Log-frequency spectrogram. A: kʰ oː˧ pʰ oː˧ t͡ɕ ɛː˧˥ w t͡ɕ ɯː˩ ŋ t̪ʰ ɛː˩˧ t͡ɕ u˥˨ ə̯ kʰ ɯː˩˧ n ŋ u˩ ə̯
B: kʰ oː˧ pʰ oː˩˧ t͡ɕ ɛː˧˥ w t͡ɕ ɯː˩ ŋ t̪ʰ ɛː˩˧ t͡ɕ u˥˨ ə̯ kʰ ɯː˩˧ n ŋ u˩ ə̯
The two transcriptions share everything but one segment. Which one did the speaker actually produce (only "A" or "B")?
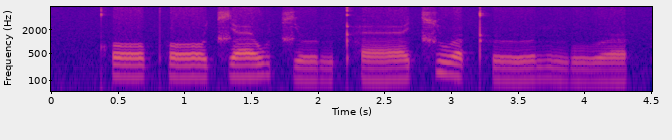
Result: A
